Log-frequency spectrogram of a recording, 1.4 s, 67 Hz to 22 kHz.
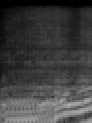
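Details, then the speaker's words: Mazda RX-8 with exhaust disconnected after catalytic converter glowed red: engine revving from low speed stumbles and sputters unevenly; misfire, checked with timing light showing no firing when running badly. "so you can hear firing right now come on see this see that it runs good and then when it's running like crap it's not firing"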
